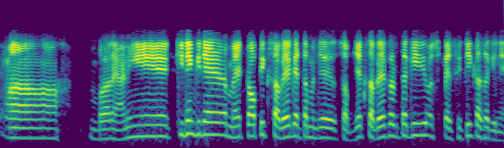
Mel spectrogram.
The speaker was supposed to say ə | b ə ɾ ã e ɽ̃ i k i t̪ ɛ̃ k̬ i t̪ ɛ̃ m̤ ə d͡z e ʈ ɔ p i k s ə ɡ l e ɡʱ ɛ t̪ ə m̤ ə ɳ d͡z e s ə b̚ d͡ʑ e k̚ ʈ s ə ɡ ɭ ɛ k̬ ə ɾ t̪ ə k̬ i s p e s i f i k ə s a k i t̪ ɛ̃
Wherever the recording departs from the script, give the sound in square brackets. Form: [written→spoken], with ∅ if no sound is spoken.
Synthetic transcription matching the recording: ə | b ə ɾ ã [e→a] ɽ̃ i k i t̪ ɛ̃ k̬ i t̪ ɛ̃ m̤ ə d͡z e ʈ ɔ p i k s ə ɡ [l→ɭ] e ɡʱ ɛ t̪ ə m̤ ə ɳ d͡z e s ə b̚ d͡ʑ e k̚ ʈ s ə ɡ ɭ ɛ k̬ ə ɾ t̪ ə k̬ i s p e s i f i k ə s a k i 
